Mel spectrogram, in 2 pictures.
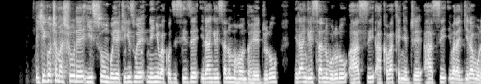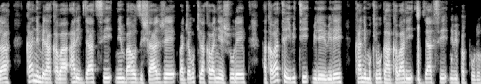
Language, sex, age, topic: Rundi, female, 25-35, education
